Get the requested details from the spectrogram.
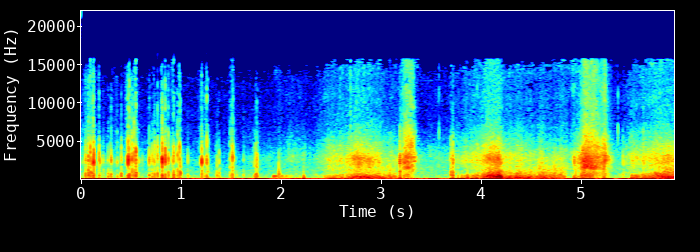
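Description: Short nails on both hands rapidly scratch and tap the cover of a purple pebbled leather folio tablet case lying flat on a bed with its stitched spine visible. The result is a quiet run of brisk, dry taps and rasping scratches, each sharp and over quickly, over a steady low hum.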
